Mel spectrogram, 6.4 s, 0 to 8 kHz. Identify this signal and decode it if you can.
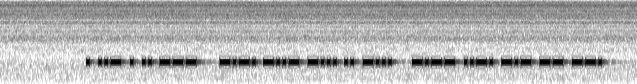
Morse code, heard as a keyed tone, hand-sent with a paddle, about 39 wpm, 800 Hz, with room echo. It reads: EUEIO CXBIB YFKMG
